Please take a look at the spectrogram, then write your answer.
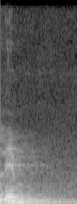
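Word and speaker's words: limb: बोला बम नेक्स्ट है लिम लिम लिम नहीं लिम लिम एम के बाद बी आ रहा है यहां पर भी बी साइलेंट होगा क्योंकि लि लिम अंग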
